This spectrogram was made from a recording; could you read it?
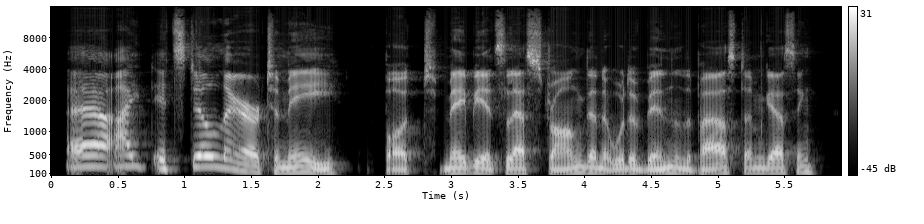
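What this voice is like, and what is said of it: Local Irish accent. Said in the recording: “That sounds a more local accent to what I'm used to ... It's good to hear a voice that sounds more homely for me”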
